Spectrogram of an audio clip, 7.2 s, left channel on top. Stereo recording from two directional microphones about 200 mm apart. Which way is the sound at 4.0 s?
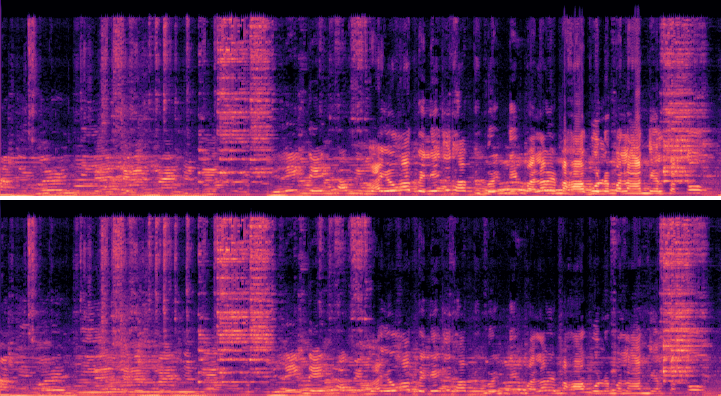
25° left (ahead or behind).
